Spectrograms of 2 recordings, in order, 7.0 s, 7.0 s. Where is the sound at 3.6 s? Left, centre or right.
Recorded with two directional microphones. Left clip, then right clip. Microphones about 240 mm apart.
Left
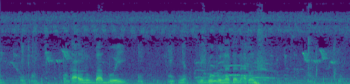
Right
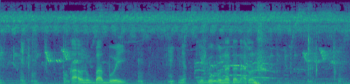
Centre.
